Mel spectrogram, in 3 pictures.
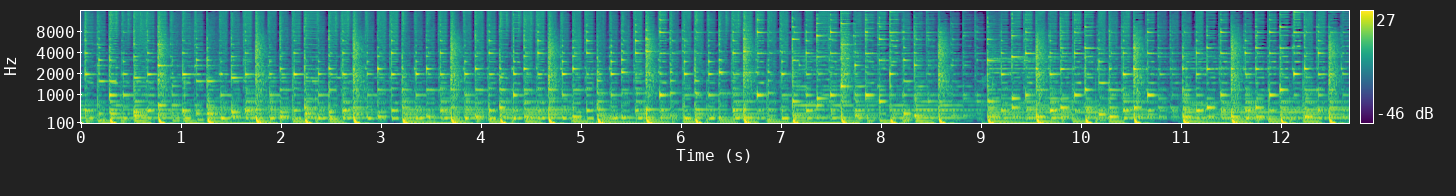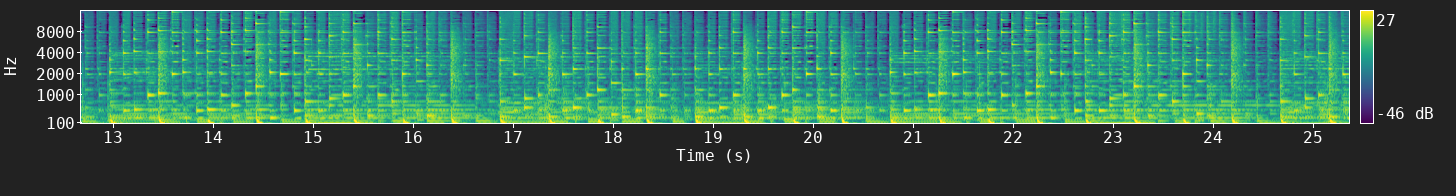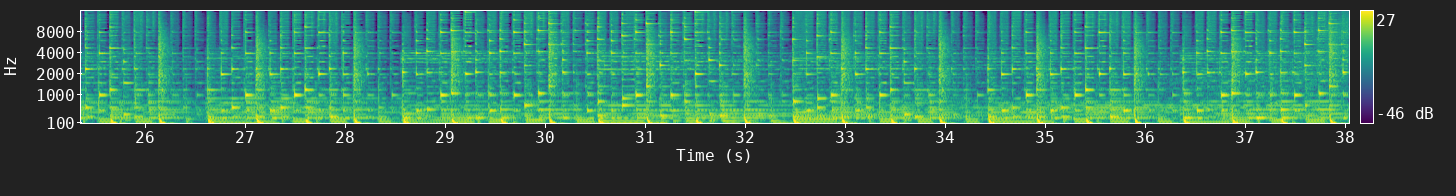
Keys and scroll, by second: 5.9 4, 10.4 9, 10.5 Return, 10.7 0, 10.8 Return, 10.9 9, 11.1 Return, 12.9 3, 13.6 ], 23.5 F1, 37.7 Escape.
